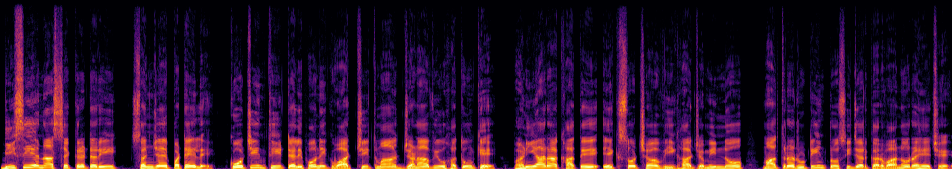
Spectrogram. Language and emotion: Gujarati, neutral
